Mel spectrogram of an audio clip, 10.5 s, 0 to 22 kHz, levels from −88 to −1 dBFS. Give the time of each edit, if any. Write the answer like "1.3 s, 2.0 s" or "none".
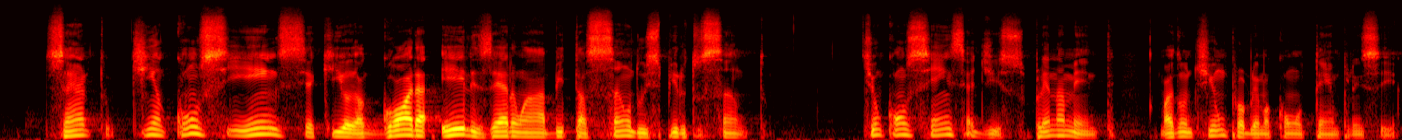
none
